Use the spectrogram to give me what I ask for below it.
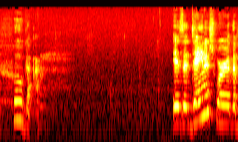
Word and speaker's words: hygge: to cut out snuggles pups and tigey he pronounced hygge is a danish word that basically means feeling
